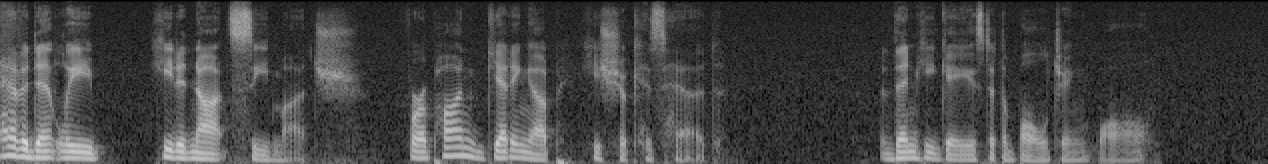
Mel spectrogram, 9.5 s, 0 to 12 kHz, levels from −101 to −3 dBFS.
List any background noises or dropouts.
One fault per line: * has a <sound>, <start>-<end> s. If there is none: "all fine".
all fine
